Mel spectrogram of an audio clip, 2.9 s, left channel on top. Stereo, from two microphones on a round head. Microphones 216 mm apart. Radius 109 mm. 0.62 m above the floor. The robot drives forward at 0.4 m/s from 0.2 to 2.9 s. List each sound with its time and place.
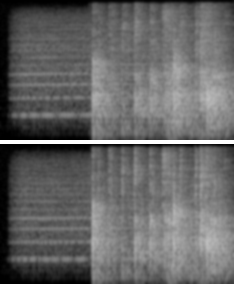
1.1 s a clap: 50° right (ahead or behind), 1.4 m; by 2.8 s 40° right (ahead or behind), 1.7 m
